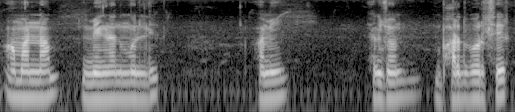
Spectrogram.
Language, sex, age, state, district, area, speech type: Bengali, male, 45-60, West Bengal, Purba Medinipur, rural, spontaneous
